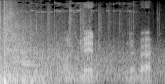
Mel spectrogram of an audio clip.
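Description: An assault rifle fires.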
